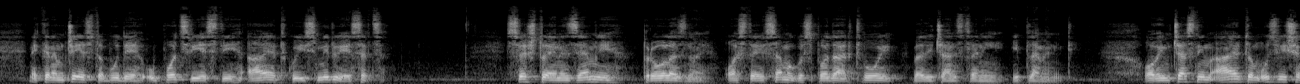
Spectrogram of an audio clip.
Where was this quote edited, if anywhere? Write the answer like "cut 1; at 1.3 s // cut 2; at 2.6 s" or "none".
cut 1; at 3.5 s // cut 2; at 7.2 s // cut 3; at 9.1 s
